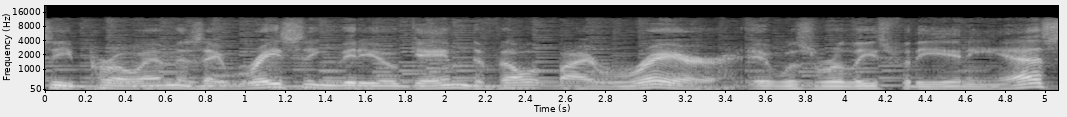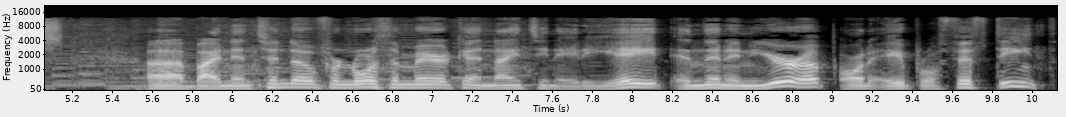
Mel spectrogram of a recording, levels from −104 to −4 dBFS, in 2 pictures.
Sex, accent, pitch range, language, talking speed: male, American, 95-125 Hz, English, 185 wpm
